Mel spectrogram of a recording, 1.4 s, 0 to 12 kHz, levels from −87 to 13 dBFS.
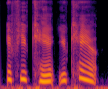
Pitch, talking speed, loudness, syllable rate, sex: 240 Hz, 220 wpm, -17 LUFS, 4.4 syllables/s, female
